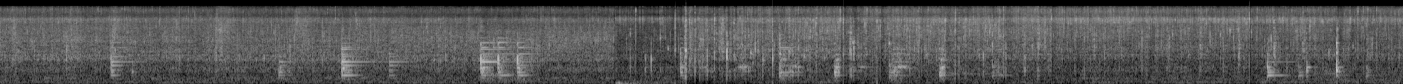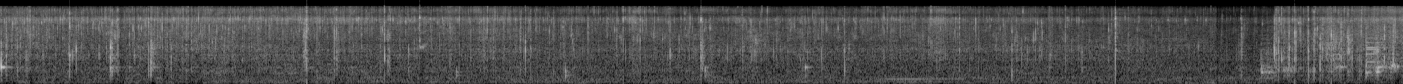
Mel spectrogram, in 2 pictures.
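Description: Sliced hot dogs sizzling in hot oil in a cast-iron pot, with scattered clicks and scrapes of a wooden spatula against the iron as they are stirred.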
